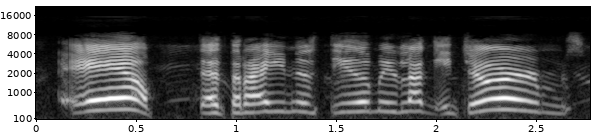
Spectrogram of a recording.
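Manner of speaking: put-on very high, wee leprechaun voice with Irish accent. Speaker answers for the wee leprechaun he has right here, in a leprechaun Irish accent. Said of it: "Mister Leprechaun?".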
